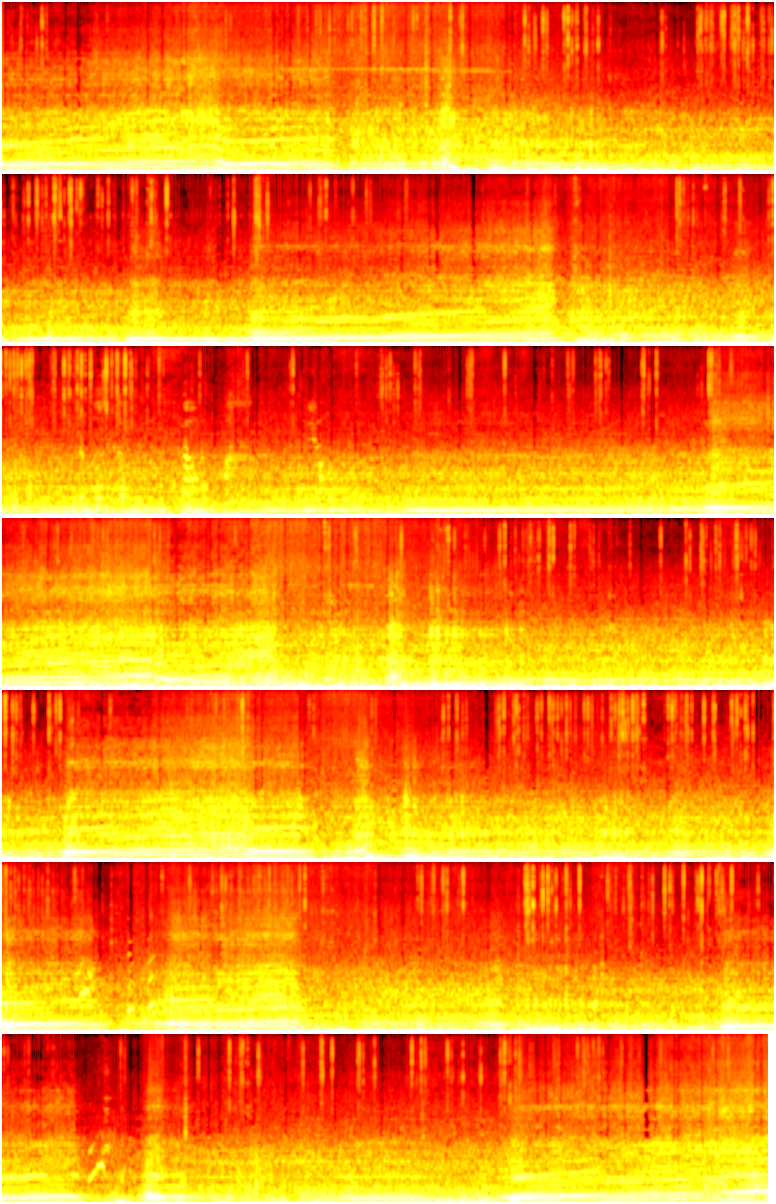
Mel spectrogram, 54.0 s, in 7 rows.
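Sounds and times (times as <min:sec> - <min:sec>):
car engine revving hard: 0:00.0 - 0:04.7, 0:10.2 - 0:13.9, 0:19.6 - 0:27.7, 0:31.4 - 0:35.4, 0:37.4 - 0:41.9, 0:45.8 - 0:48.7, 0:49.5 - 0:53.9
road noise: 0:00.0 - 0:53.9.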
